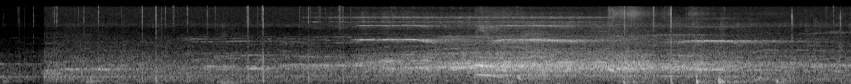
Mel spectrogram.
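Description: Soft background music under the murmur of a large hall's crowd, swelling in the middle and easing near the end, with a few held high notes and scattered light clicks.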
